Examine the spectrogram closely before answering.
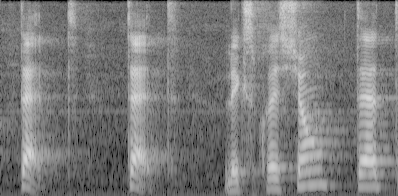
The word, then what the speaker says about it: tête: Então, como é que vai ficar? Bem aberto. Lembra da expressão tête à tête. Só que no francês um pouquinho diferente a pronúncia. Ó, tête, tête.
